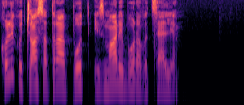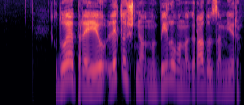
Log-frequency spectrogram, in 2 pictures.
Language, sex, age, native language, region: Slovenian, female, 18-29, Slovenian, Drava region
